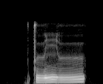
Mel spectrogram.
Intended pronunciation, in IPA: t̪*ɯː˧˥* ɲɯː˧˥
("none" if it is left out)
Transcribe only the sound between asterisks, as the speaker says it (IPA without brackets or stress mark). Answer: ɯː˧˥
